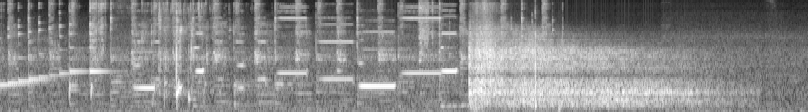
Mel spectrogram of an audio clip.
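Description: Added cartoon sound effects: a rising tone under fast ticking, then a run of short beeps at changing pitches. About four and a half seconds in comes a sudden explosion that dies away over about three seconds.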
